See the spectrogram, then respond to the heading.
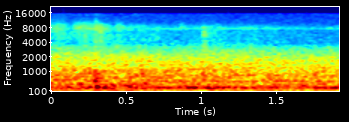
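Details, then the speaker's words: GE W 25 box fan after repair of worn single bearing that let rotor hit stator, enough clearance removed: even steady whoosh and low hum, scratching gone, no scraping or ticking; runs smoothly. "the scratching went away that sounds great"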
